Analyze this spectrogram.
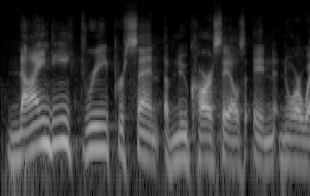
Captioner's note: none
